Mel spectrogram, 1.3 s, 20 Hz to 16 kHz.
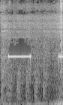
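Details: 8th-gen Honda Civic Si with a suspected cracked radiator, brief start before repair: two short chirps, then the engine catches quickly and settles into a steady low rumble with no stumbling; a normal start.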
